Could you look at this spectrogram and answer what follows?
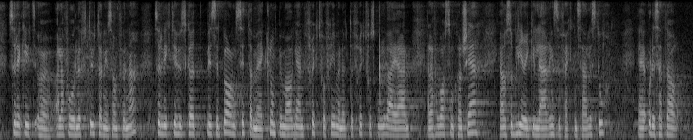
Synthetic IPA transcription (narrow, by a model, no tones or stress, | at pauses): sɔɛd̪ɛkʰɪt̪ɛlːəfɔʁɔlœft̪əʉːt̪d̪ɑnɪŋsɑmfʉnːə | sɔɛd̪ɛʋɪkt̪ɪɔhʉskəɑt̪ʋɪsɛt̪̚bɑʁnsɪt̪ːəɾmɛkʰlʊmpɪmɑːɡənfɾʏkt̪fɔɾfʁiːmɪnʉt̪ːəfʁʏkt̪fɔskuːləʋæɪənɛlːəɾfɔɾʋɑːsɔmkʰɑnʂeːjɑːsɔbliːʁɪkːəlæːɾɪŋsɛfɛkt̪n̩sæːʁlɪst̪uːʁ | ɔd̪ɛsɛt̪ːəɾ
